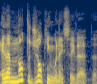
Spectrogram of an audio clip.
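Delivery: ordinary delivery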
